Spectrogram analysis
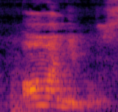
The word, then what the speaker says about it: ônibus: Olha só, ônibus. Ó, A sílaba tônica é o on. Última, penúltima, antepenúltima. Então, aqui ela é proparoxítona.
